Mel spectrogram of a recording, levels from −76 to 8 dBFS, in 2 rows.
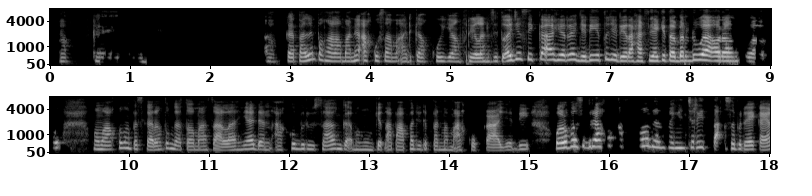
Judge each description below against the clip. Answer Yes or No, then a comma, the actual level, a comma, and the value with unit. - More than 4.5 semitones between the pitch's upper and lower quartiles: Yes, average, 5.2 semitones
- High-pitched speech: Yes, high, 225 Hz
